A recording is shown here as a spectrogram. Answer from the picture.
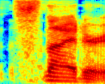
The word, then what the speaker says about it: Snyder: Dude, Snyder. It's Snyder. It's not that hard to pronounce.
